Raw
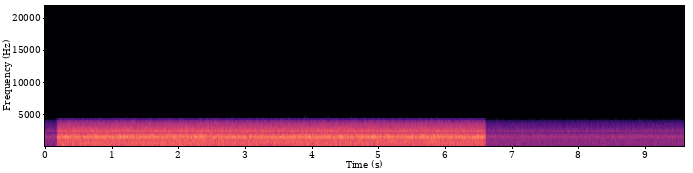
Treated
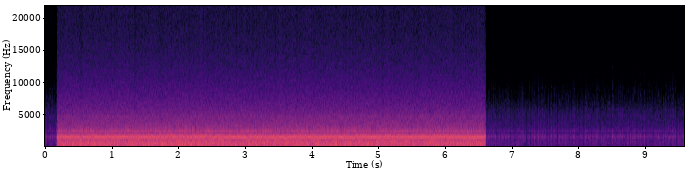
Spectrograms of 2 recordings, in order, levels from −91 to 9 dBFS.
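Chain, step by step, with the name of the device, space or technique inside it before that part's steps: early transistor amplifier (crossover distortion -45 dBFS; slew-rate limiter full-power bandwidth 86 Hz); trim -6 dB

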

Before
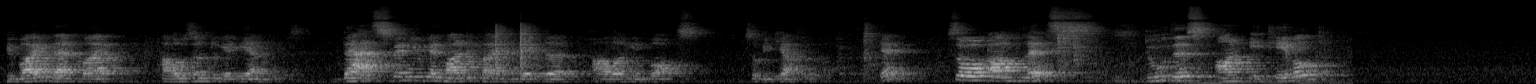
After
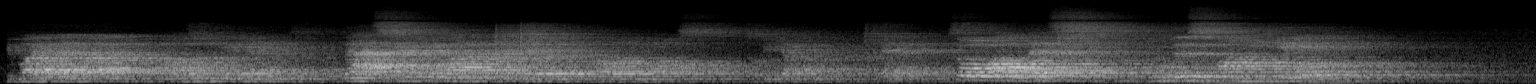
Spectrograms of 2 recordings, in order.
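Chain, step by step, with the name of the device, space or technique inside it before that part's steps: swimming-pool hall (reverberation RT60 4.3 s, pre-delay 55 ms, DRR -7.5 dB; treble shelf 5.4 kHz -5 dB)

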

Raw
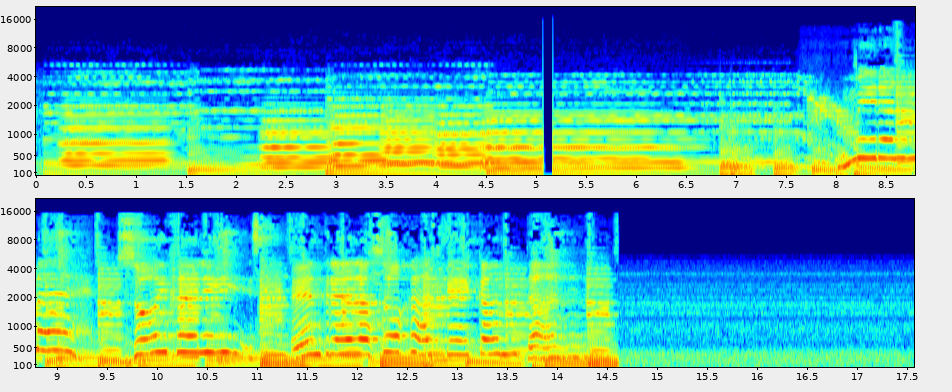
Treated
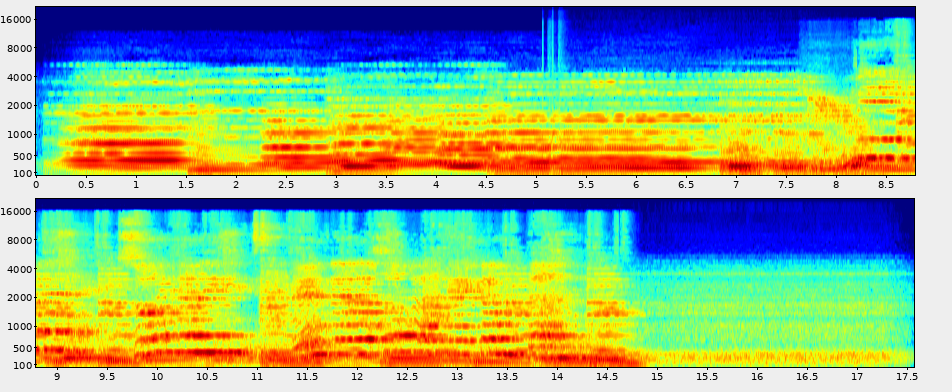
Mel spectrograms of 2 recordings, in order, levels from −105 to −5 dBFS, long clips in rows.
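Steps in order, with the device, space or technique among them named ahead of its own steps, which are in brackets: 3.50–4.67 s: peaking EQ 82 Hz -13.5 dB 1.1 oct; far-field microphone of a smart speaker (reverberation RT60 0.80 s, pre-delay 58 ms, DRR -4 dB; high-pass 140 Hz 12 dB/octave; level rider gain up to 15 dB; trim -1.5 dB; Opus 32 kbps 48 kHz)

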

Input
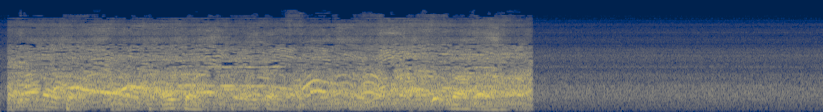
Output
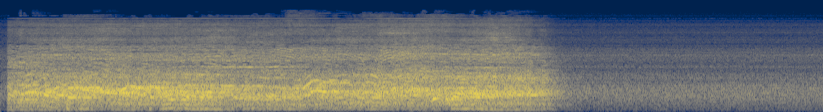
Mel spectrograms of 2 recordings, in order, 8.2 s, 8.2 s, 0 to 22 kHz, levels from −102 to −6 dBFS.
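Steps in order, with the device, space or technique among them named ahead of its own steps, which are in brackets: bathroom (reverberation RT60 0.70 s, pre-delay 118 ms, DRR 1.5 dB); trim +3 dB

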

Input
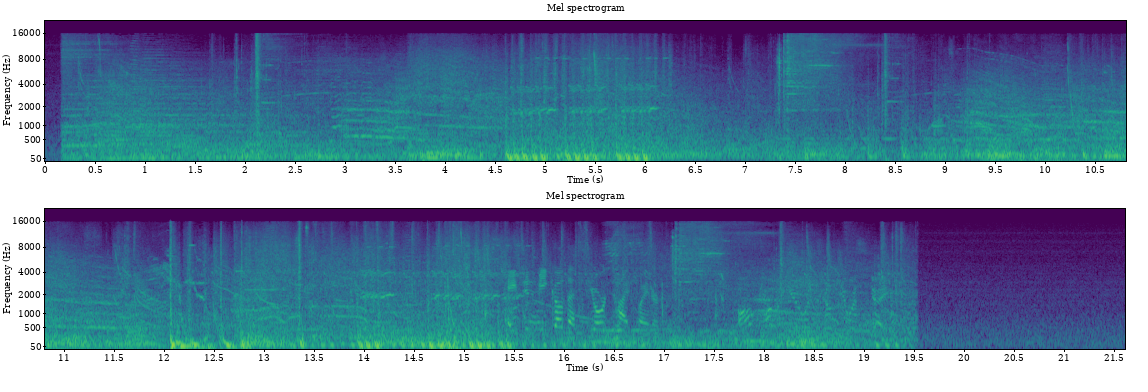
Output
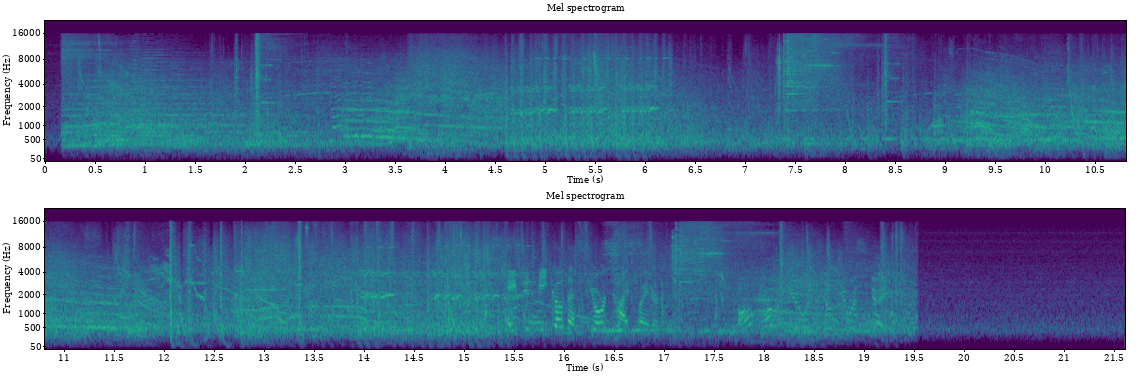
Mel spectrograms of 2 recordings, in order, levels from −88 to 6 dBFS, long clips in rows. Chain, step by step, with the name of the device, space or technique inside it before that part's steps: Chebyshev high-pass 410 Hz, order 3; low shelf boost with a cut just above (bass shelf 70 Hz +8 dB; peaking EQ 180 Hz -3 dB 0.86 oct)

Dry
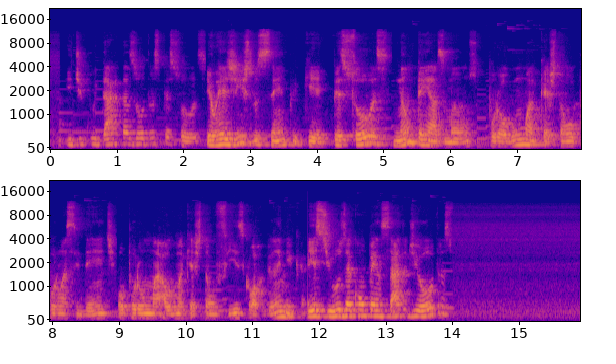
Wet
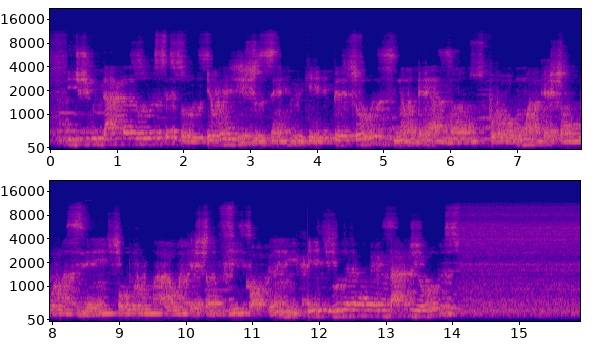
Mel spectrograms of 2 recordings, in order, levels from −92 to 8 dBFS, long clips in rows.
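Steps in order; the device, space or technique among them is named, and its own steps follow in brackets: high-pass 250 Hz 24 dB/octave; low-pass that closes with the level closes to 1.5 kHz, closed at -18.5 dBFS; gated-style reverb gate 130 ms rising, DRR -4.5 dB; serial compression, leveller first (compression 2:1, threshold -22 dBFS, peak gain reduction 6.5 dB; compression, threshold -32 dBFS, peak gain reduction 14 dB)

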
